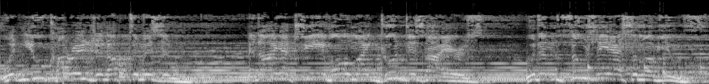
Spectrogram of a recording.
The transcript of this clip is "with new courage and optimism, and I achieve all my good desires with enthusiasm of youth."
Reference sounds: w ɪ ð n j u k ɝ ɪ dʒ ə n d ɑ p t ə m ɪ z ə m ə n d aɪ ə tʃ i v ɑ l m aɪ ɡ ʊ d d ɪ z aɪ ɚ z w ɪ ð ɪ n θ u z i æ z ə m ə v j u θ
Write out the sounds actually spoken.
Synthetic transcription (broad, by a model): w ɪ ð n j u k ɝ ɪ dʒ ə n ɑ p t ə m ɪ z ə m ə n aɪ ə tʃ i v ɑ l m aɪ ɡ ʊ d d ɪ z aɪ ɚ z w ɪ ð ɪ n θ u z i æ z ə m ə v j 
